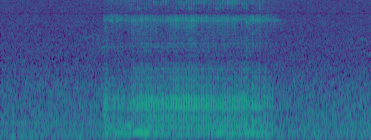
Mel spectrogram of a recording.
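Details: Dog snoring.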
